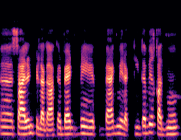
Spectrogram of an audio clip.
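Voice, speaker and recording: A woman reading a romance novel aloud as an audiobook narrator, steady and expressive. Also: on the low side. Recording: dull lo-fi recording.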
